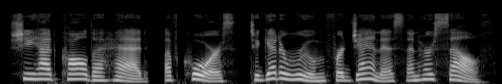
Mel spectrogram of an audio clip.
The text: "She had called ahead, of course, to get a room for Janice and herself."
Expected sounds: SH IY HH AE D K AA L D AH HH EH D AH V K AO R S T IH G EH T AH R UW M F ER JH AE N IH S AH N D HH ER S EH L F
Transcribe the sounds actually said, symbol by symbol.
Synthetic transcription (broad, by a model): SH IY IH D K AA L D AH HH EH D AH V K AO R S T IH G EH T AH R UW M F ER JH AE N IH S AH N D HH ER S EH L F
